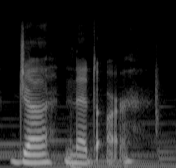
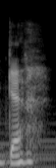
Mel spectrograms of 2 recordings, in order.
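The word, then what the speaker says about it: Genedar: Janadar Janadar Janadar Janedar, which makes more sense than Genar. Okay. Janadar. So they were saying the Janadar actually split.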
